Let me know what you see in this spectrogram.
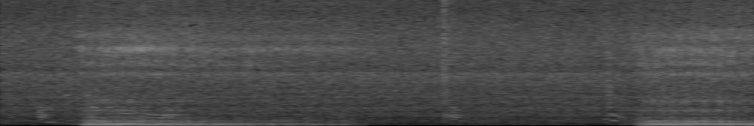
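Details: Sister snoring during sleep: loud, low, rattling snore on each breath in, with a quiet pause between, about two breaths.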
